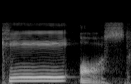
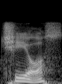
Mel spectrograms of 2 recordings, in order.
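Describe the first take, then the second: First: The word begins with a K sound. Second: The word begins with a CH sound. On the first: The speaker calls it right. "वो के से ही pronounce होते हैं" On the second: The speaker calls it wrong. "Not chaos"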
